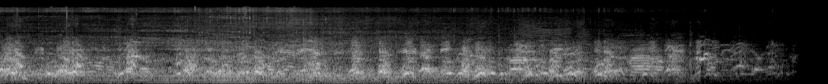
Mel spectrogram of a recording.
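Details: Afghan Hounds at a lure coursing competition, the Finnish Sighthound Racing Championship 2016 in Finland, chasing an artificial lure; rapid bursts of sharp, excited barking for about seven seconds, then abrupt silence, over a faint low hum.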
